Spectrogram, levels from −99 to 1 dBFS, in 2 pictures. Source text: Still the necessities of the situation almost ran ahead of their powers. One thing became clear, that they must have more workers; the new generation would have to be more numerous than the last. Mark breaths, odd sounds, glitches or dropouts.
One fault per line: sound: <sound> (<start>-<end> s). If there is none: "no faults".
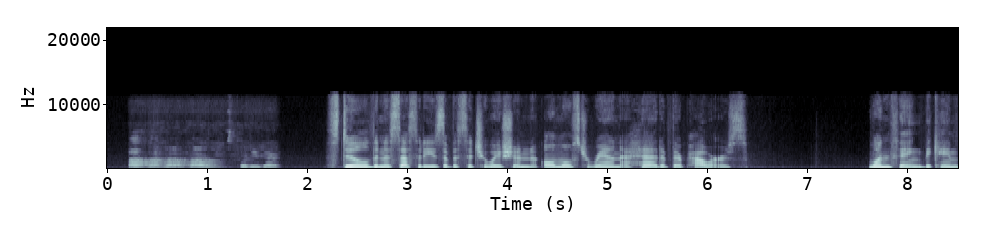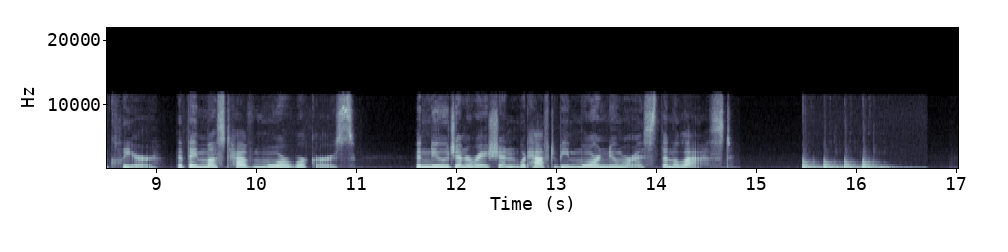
sound: laugh (0.2-1.8 s)
sound: thud (15.5-16.7 s)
